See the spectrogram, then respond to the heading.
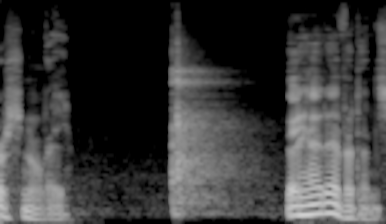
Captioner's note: gavel bangs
